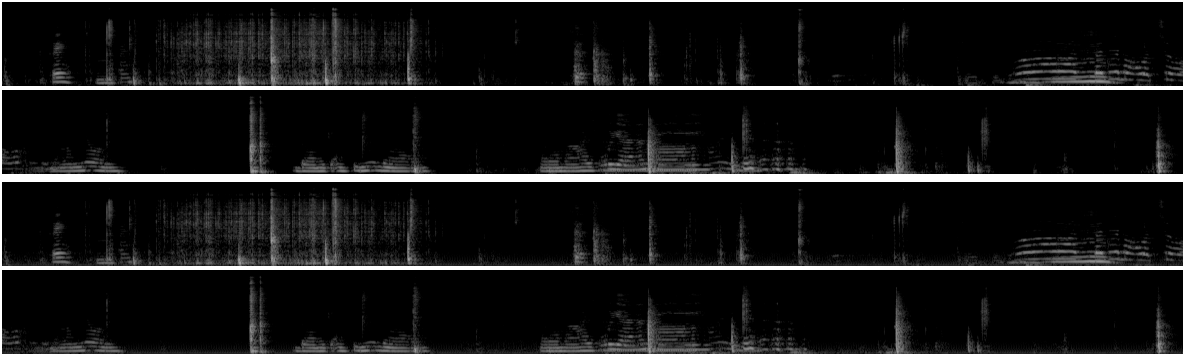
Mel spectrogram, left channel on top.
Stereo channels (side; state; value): right; noise; hum, 22 dB below the sound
